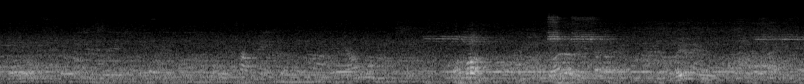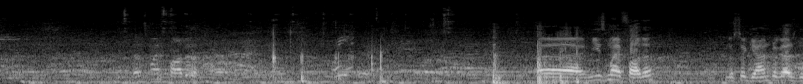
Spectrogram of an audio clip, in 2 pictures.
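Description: A crowd chatters and murmurs all around.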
